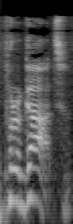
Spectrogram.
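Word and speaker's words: Peugeot: You don't pronounce the T in Pergot.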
